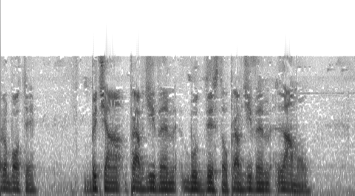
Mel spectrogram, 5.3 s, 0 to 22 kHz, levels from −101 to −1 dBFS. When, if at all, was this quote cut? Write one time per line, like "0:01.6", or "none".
0:01.2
